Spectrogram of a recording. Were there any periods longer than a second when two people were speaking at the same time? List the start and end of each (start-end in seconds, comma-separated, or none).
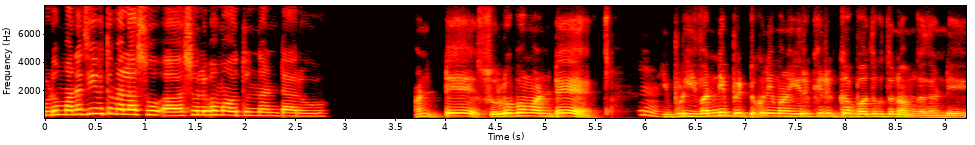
none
